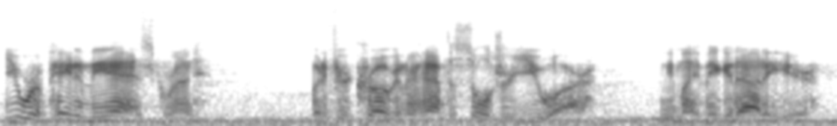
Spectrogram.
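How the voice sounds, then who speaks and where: A no-nonsense soldier in command, speaking low in a sci-fi game. He is direct and controlled, keeping to the business at hand. Noticeable ambient noise runs underneath. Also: lively intonation, a little fast. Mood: dry, teasing. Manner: direct, controlled, matter-of-fact. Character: steady, no-nonsense human military commander, adult man. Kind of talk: video game character acting. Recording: clear vehicle-like background ambience.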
